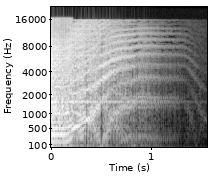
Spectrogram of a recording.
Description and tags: FX metallic formant5
I recorded these sounds with my Korg Monotribe. I found it can produce some seriously awesome percussion sounds, most cool of them being kick drums.
drums, percussion, drum, monotribe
